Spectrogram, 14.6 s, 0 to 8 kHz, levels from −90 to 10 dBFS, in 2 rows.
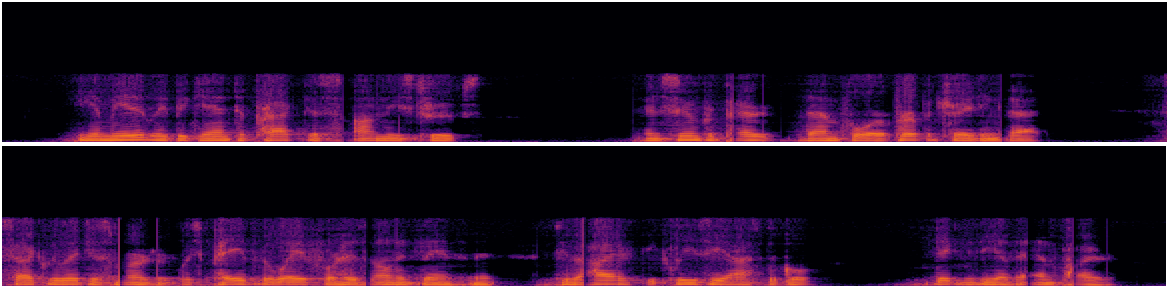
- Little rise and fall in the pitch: Yes, narrow, 2.1 semitones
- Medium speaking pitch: No, low, 105 Hz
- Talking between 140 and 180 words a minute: Yes, average, 145 wpm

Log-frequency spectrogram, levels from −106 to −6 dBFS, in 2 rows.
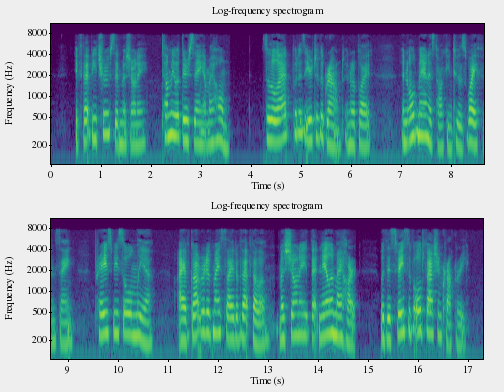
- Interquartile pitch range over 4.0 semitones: No, average, 3.5 semitones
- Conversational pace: No, fast, 220 wpm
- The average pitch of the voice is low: No, high, 225 Hz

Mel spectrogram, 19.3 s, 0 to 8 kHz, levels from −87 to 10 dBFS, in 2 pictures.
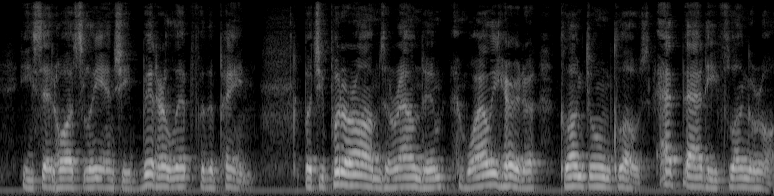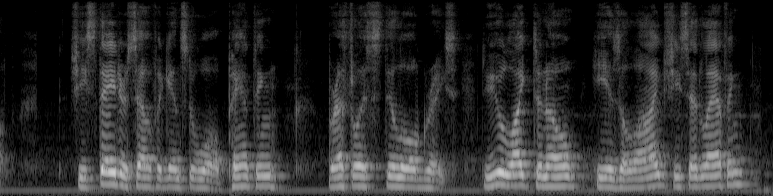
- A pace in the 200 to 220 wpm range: No, average, 170 wpm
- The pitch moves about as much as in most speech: No, narrow, 2.3 semitones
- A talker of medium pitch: Yes, medium, 145 Hz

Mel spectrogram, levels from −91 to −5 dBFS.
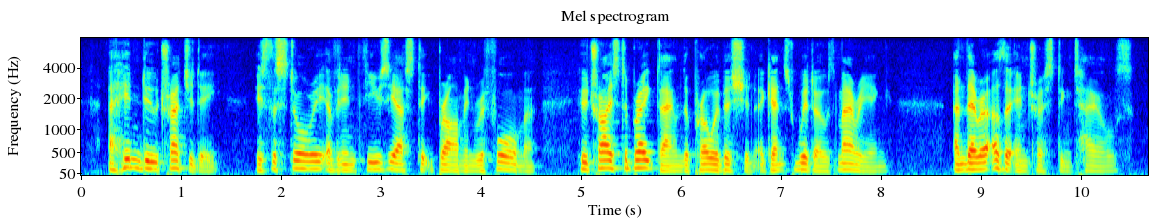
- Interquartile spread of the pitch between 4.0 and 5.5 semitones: Yes, average, 5.2 semitones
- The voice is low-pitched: Yes, low, 125 Hz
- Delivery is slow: No, average, 150 wpm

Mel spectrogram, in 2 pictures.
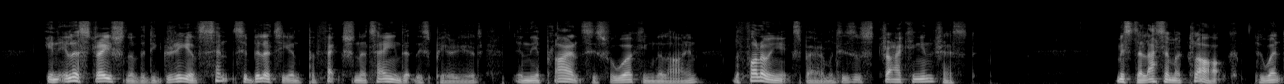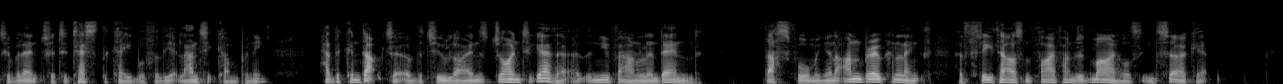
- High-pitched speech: No, very low, 95 Hz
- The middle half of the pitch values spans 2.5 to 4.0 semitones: No, average, 4.8 semitones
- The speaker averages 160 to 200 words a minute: No, average, 150 wpm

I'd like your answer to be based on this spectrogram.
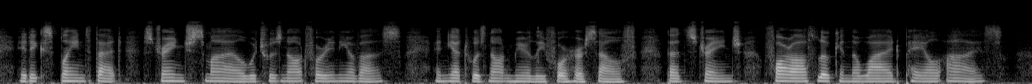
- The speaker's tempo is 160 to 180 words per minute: Yes, average, 170 wpm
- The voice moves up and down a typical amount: No, narrow, 1.5 semitones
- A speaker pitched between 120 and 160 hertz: Yes, medium, 140 Hz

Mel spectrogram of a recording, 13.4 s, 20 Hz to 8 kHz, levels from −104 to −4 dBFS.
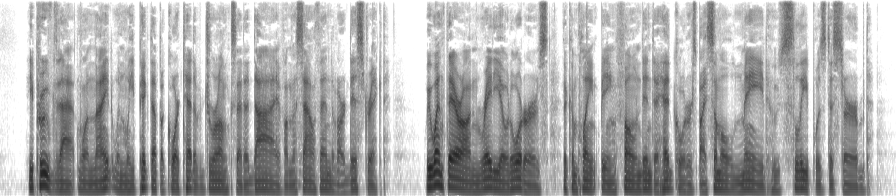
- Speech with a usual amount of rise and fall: Yes, average, 3.4 semitones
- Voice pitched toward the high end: No, very low, 80 Hz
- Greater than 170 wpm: Yes, average, 190 wpm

